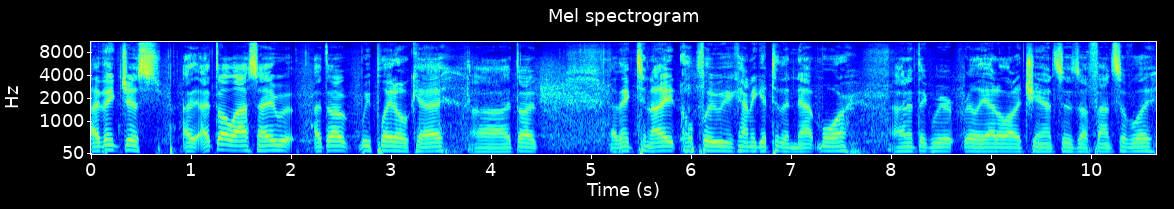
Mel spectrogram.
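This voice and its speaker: A man with an American accent talks at a fairly quick pace in a monotone, flat delivery, with noticeable background noise behind him. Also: medium pitch for a man. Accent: Boston accent, fading, picking up Southern. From Boston area, US. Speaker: hockey player. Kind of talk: casual interview chat. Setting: live broadcast at a venue.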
